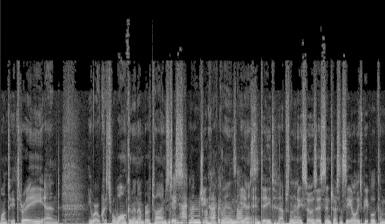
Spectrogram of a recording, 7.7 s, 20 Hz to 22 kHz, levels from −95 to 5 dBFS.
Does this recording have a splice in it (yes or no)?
yes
